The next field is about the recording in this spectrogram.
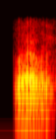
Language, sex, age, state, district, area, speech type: Gujarati, male, 60+, Gujarat, Ahmedabad, urban, conversation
